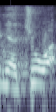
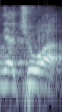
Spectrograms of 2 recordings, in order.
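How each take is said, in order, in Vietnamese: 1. Từ này được phát âm với thanh điệu giọng Nghệ An. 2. Từ này được phát âm với thanh điệu giọng Nghệ An.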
